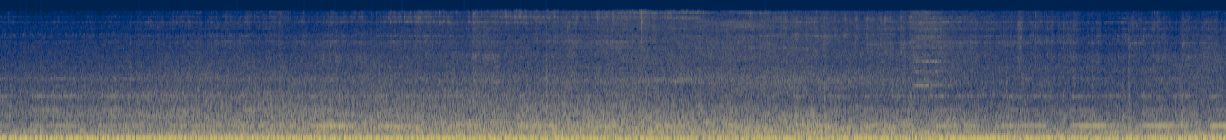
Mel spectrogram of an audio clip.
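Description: State Railway of Thailand diesel locomotive passing close by with a deep, steady rumble, followed by container wagons rolling past. A level-crossing warning signal sounds a repeating tone about once a second throughout.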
